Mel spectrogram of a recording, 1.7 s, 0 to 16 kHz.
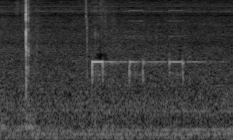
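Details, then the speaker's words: Alaris IV pump being loaded, set to 100 mL/hour from a 500 mL bag: three short high beeps as the tubing cassette seats, confirming the tubing collar is seated properly; infusion pump cassette confirmation beeps. "and you heard the three beeps you're gonna want to hear that tricare sensor verified tubing collar is seated properly below cassette"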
